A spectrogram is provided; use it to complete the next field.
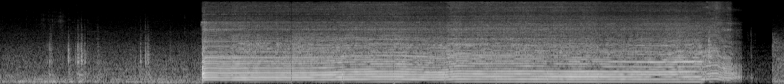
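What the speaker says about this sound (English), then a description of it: "My air saw just seems to fit in here a little bit better" A pneumatic air saw cuts through the sheet metal body panel at the wheel opening of a 5th-gen Toyota 4Runner, a loud, close buzzing reciprocating whine that starts abruptly, runs steadily for about five seconds, then stops.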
